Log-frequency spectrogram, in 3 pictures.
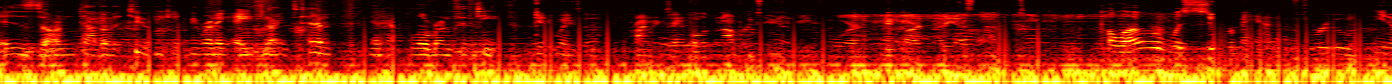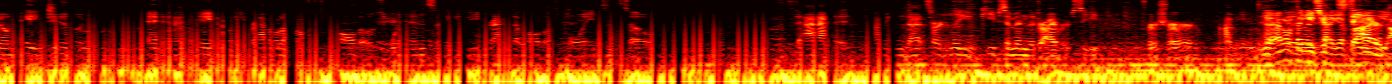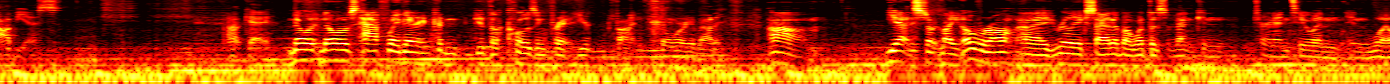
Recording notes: Bare with us on the audio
